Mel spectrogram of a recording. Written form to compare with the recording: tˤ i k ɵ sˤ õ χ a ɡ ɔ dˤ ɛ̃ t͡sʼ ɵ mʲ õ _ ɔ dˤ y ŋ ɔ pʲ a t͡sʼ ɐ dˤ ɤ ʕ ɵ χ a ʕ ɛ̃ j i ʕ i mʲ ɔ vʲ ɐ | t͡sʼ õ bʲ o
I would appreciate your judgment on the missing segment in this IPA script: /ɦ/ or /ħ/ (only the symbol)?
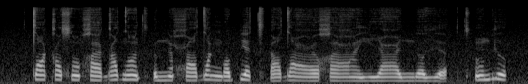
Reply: ħ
